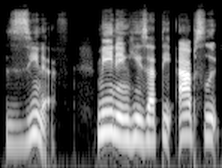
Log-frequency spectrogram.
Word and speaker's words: zenith: last one is zenena Z E N I T H Zen. Two syllables stress on the first zenith.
